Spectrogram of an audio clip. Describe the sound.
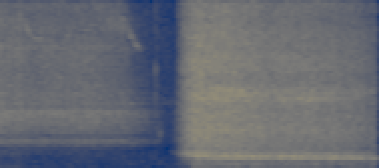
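A deep breath drawn in: after a brief lull, a sudden airy rush of intake swells and holds steady to the end, preceded by a faint soft hiss.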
